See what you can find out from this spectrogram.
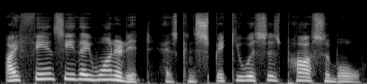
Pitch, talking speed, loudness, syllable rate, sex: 180 Hz, 145 wpm, -17 LUFS, 4.4 syllables/s, male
